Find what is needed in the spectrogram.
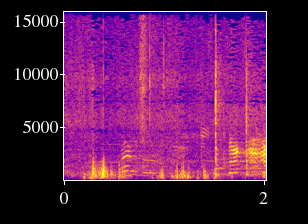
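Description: Voices at a ballpark, with a high, drawn-out voice call that wavers in pitch starting about halfway through.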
